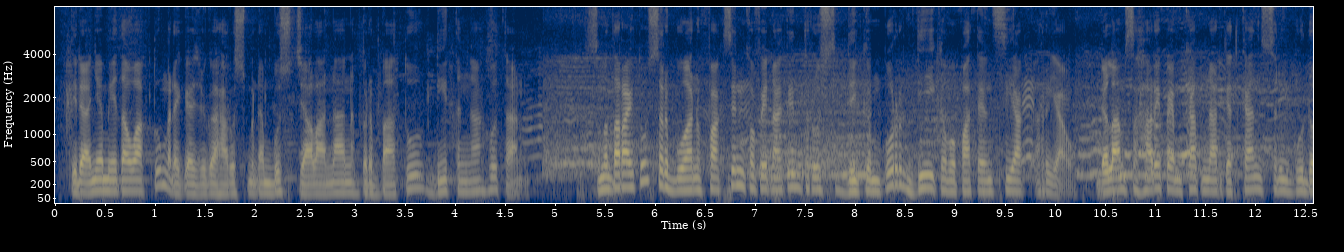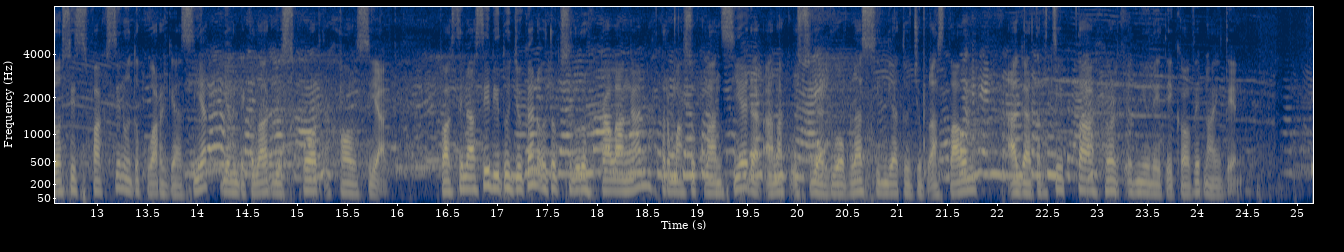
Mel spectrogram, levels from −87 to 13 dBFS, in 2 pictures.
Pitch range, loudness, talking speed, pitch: 105-145 Hz, -28 LUFS, 140 wpm, 125 Hz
